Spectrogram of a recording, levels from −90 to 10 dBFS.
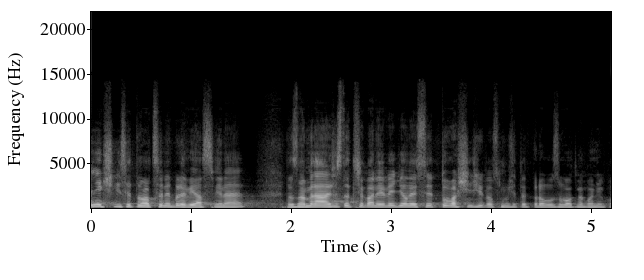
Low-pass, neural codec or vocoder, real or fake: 14.4 kHz; codec, 32 kHz, 1.9 kbps, SNAC; fake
